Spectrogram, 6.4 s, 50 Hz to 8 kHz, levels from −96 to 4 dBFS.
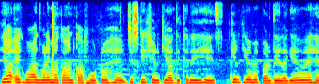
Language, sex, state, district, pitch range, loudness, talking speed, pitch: Hindi, female, Jharkhand, Deoghar, 220-245 Hz, -13 LUFS, 180 wpm, 230 Hz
